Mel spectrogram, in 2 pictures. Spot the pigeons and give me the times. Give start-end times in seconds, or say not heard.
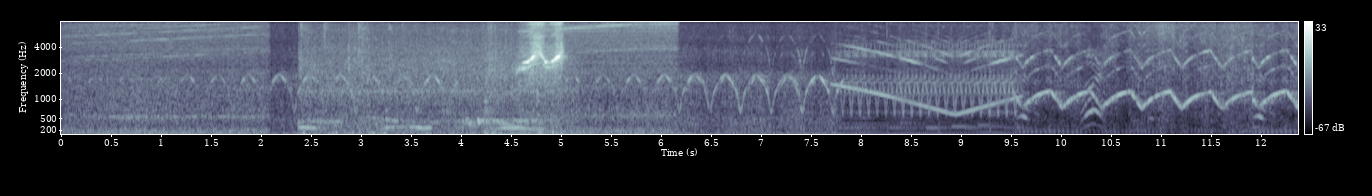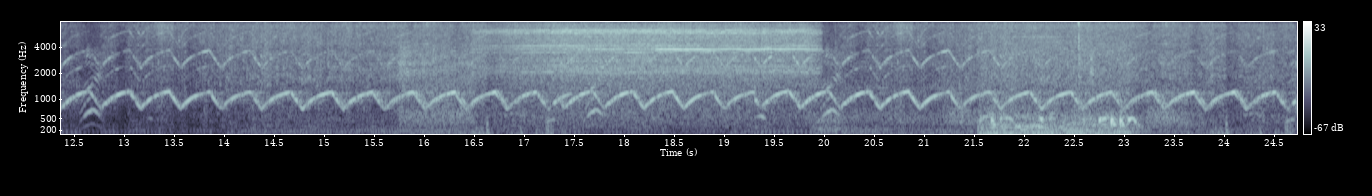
2.4-5.2, 21.6-23.2.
